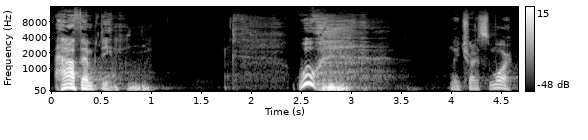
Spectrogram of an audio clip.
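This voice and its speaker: A man preaching a sermon as a pastor, animated, swinging from hushed, intimate moments to loud, emphatic ones. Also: medium pitch, takes it slowly, vocal fry, slightly rough. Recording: long echo of a church hall.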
